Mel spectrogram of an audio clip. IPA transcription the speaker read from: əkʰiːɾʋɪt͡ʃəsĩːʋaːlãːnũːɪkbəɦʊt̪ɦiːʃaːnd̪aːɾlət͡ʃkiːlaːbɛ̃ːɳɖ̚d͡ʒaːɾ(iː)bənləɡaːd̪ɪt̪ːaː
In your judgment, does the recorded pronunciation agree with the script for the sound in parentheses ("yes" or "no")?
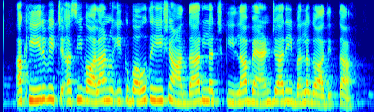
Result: yes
